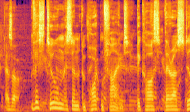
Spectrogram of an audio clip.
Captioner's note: dubbed in English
